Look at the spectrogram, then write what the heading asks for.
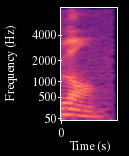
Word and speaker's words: blanc: Consonants at the end of the word have a very special feature. They are not pronounced, they are ignored. For example here, ver, salut, and blanc.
